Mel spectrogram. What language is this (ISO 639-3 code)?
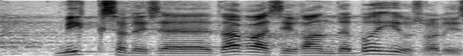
est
